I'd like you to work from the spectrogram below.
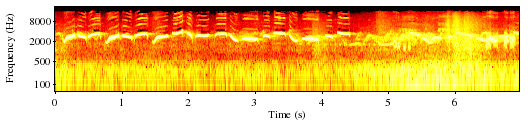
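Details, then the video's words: Tame caged Chinese hwamei pouring out a fast string of clear, loud whistled phrases with bending pitch, ending in a softer, scratchier warble under some rustling noise. "Họa mi đẳng cấp, chim thuần, hót như 1 cái máy"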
